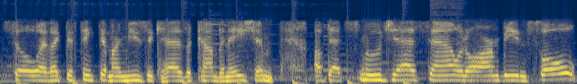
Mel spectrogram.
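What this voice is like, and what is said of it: New York accent. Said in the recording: “I'm detecting a New York accent.”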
